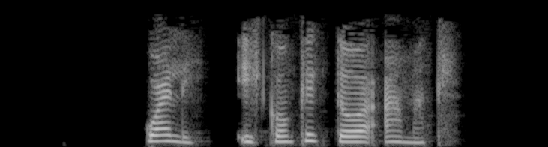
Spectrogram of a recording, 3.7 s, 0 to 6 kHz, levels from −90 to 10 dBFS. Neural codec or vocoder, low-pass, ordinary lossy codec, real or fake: none; 5.4 kHz; MP3, 32 kbps; real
